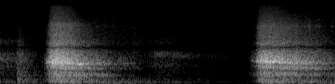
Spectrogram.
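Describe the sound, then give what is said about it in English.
Two deep, forceful breaths from a breathing exercise, each a sudden loud rush of air that fades off gradually. A short silent pause separates them, with no talking. “You'd be amazed on what a good deep breath can do for you if you just take a deep breath, 5 of them actually. We call it blowing out the candles.”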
